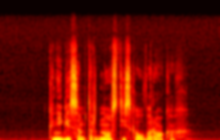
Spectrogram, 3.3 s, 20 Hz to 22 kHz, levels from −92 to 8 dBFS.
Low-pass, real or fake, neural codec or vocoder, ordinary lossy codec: 19.8 kHz; real; none; none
